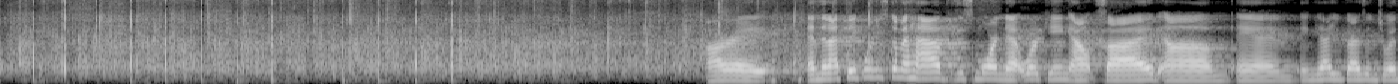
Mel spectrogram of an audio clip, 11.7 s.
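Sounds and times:
standing audience applause: 0.0s - 7.7s
speech: 5.9s - 11.6s.

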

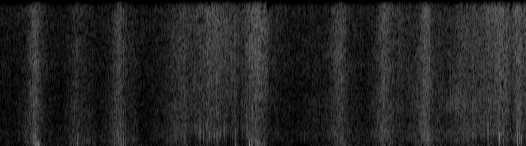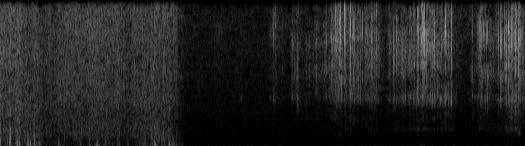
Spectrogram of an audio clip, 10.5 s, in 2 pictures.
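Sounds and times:
teddy bear's fur being groomed: 0.2s - 7.1s.

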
